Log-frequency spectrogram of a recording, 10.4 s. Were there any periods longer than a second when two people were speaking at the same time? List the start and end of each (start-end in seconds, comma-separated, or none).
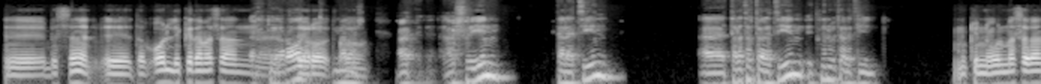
2.5-3.7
